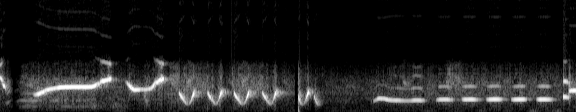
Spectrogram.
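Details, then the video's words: Nias hill myna in a masteran recording for training cage birds: a long clear rising whistle, a run of five quick downslurred notes, then a level whistled note repeated about eight times in a steady beat. "materan suara burung jalak nias"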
